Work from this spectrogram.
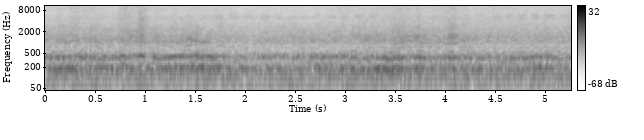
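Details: Bees swarming out of their hive fill the air with a continuous low hum, two steady tonal bands wavering slightly under a broad rustling buzz, with faint brief clicks.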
